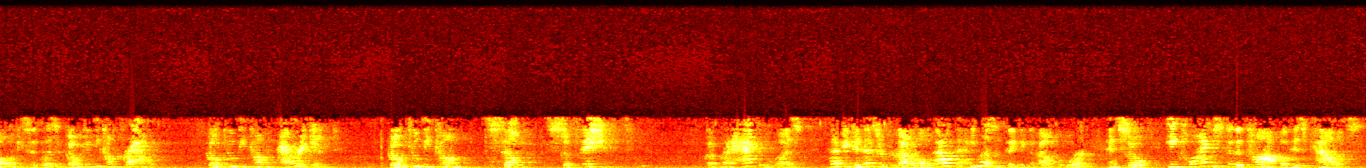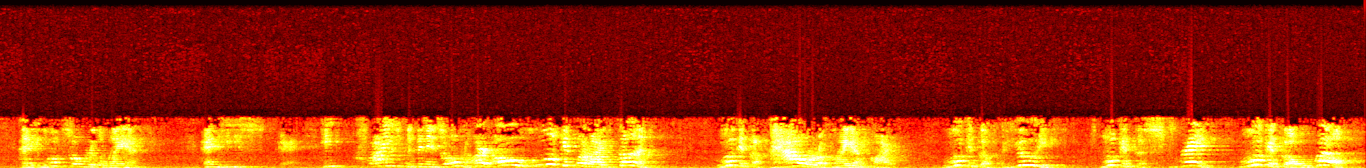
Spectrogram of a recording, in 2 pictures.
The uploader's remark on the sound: Thank you for your patience as we are still having recording issues. You may need to turn up the volume on this one.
